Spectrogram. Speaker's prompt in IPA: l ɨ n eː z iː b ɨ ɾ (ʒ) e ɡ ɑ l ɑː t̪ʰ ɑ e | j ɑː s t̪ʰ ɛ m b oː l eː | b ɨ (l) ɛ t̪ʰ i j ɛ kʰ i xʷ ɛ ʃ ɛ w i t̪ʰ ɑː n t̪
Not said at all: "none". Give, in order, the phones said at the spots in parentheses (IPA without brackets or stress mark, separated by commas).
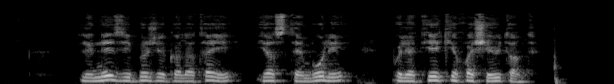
ʒ, l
